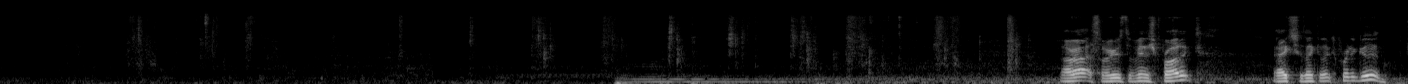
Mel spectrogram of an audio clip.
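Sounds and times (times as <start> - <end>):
footsteps on concrete: 0.8 - 10.7
steady low hum: 3.0 - 14.0.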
